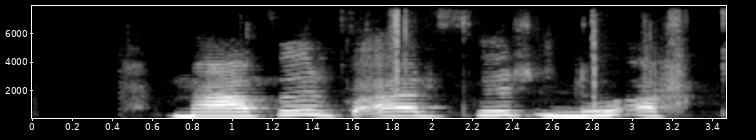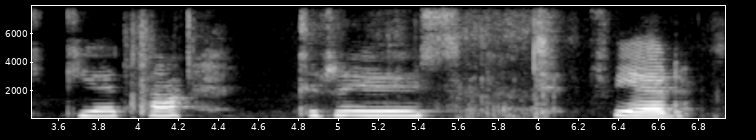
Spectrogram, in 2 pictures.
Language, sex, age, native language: Icelandic, male, 11, Icelandic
